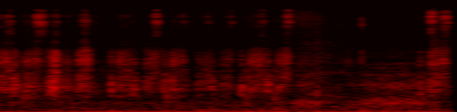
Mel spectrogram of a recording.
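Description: Faint scratching of a pen writing on paper, a quick run of small strokes as words are written out by hand.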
